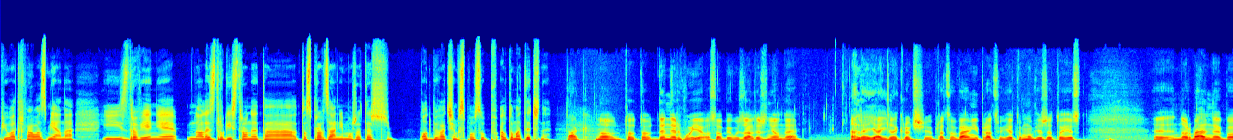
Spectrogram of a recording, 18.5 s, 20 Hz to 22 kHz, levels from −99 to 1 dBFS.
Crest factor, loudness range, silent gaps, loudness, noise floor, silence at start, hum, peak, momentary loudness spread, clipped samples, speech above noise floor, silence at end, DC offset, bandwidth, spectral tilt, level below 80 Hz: 18 dB; 3 LU; none; -18 LUFS; -47 dBFS; 0 s; none; 0 dBFS; 9 LU; under 0.1%; 30 dB; 0 s; under 0.1%; 16 kHz; -6 dB/octave; -46 dBFS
